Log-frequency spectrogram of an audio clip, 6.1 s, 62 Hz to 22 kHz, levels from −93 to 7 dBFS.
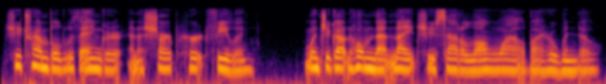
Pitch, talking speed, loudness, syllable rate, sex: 180 Hz, 230 wpm, -18 LUFS, 5.1 syllables/s, female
